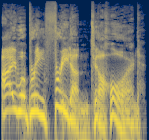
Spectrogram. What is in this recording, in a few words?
Male Orc Start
